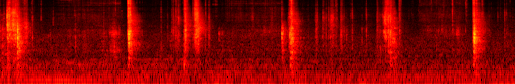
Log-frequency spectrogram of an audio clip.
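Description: Foil-faced heat shield insulation being folded and creased by hand against a steel workbench: a series of short, sharp crinkling and rustling strokes, a second or two apart.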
